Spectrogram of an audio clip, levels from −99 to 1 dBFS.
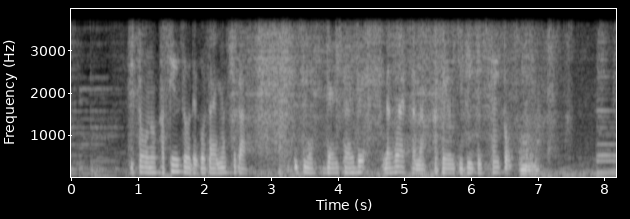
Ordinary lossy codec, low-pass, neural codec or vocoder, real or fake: none; 3.6 kHz; codec, 32 kHz, 1.9 kbps, SNAC; fake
